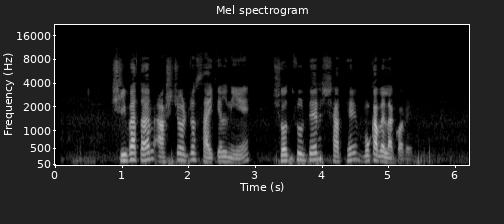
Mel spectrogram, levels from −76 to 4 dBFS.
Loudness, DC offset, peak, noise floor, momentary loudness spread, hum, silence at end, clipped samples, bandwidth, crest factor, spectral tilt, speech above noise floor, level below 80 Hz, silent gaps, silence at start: -26 LUFS; under 0.1%; -2 dBFS; -58 dBFS; 13 LU; none; 0.9 s; under 0.1%; 11 kHz; 24 dB; -5.5 dB/octave; 32 dB; -62 dBFS; none; 0.85 s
